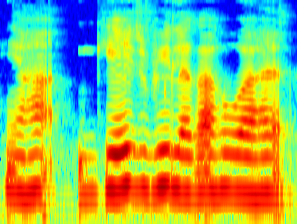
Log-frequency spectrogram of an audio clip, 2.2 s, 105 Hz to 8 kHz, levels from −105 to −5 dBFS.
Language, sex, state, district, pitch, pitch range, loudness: Hindi, female, Jharkhand, Ranchi, 205 Hz, 195-210 Hz, -18 LUFS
